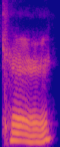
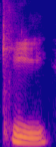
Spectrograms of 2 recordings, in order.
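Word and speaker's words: Cay: It's called Paradise K, C-A-Y. And for the nitpickers, sometimes it's pronounced key, but we locals down in Tiburon, this is an enclave.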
